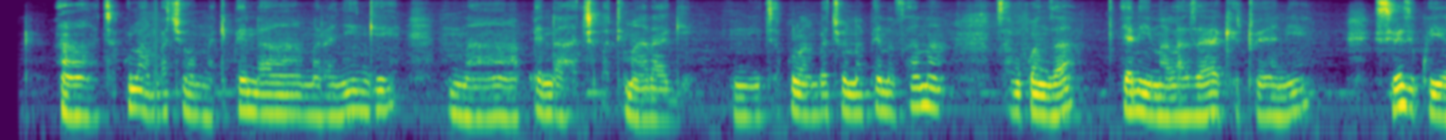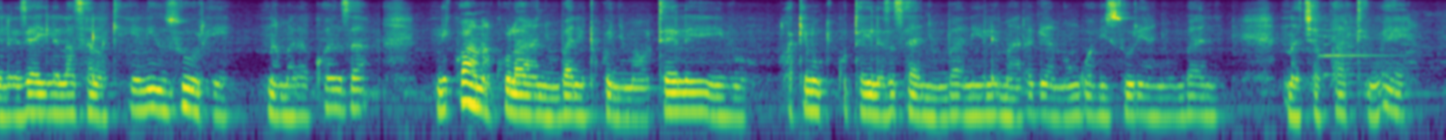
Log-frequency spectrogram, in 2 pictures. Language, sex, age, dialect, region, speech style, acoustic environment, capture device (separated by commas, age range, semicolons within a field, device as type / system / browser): Swahili, male, 25-34, Tanzania - Dar es Salaam, Tanzania, relaxed, people talking; music; silence, mobile / Linux / Chrome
